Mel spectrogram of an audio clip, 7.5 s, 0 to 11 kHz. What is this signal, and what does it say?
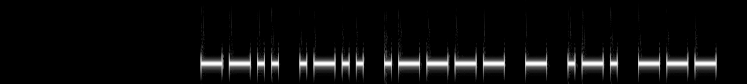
Morse code, heard as a keyed tone, about 17 wpm, 700 Hz. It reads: ZL1TRO
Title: DXCC-100 Call Signs - 6 Characters - Repeated 2x - 17wpm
